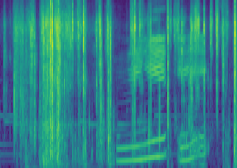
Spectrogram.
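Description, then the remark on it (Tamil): Waste paper crinkles and crackles as it is crumpled and handled to make a paper bird, in a quick run of irregular rustles for a couple of seconds, followed by brief humming vocal sounds with a few more scattered rustles. “நான் நிறைய பேப்பர்ஸை வச்சு பறவை செய்யலான்னு ஆசைப்பட்டேன் நான் இந்த பேப்பர் வேஸ்ட்”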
